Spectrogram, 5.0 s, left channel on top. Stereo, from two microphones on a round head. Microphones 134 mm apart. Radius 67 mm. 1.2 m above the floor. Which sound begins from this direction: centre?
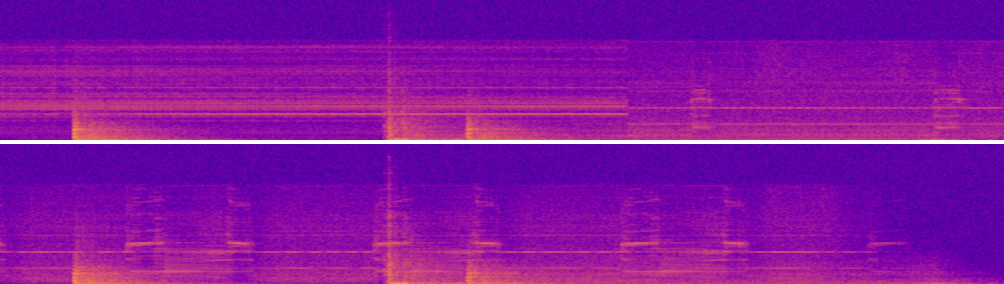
A microwave, at 1.9 s.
